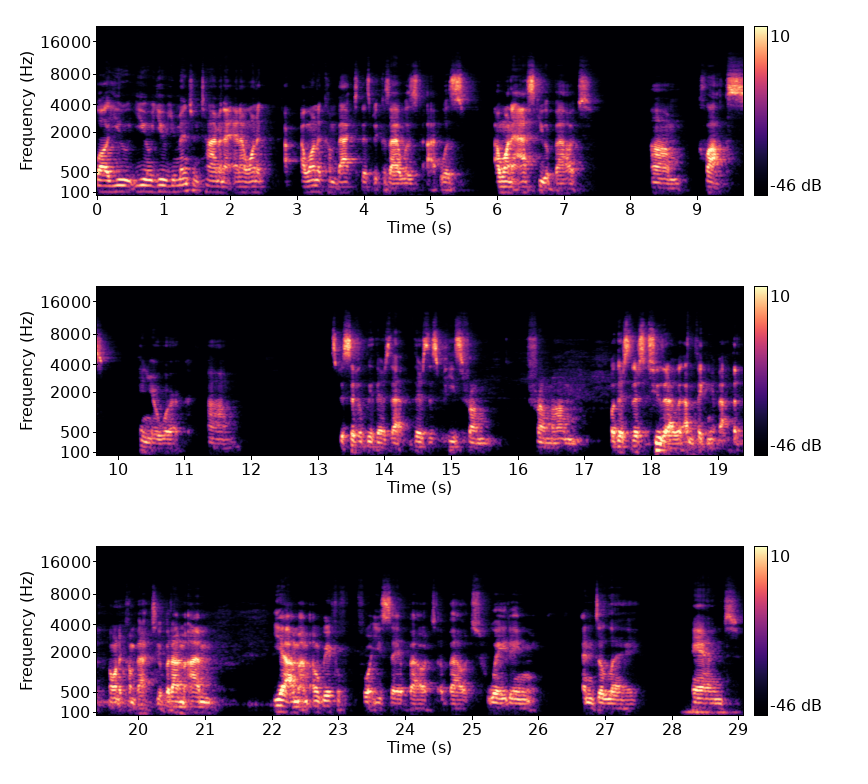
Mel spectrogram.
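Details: Man who describes himself as someone who stutters, with repetitions and blocks; stuttering.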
